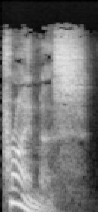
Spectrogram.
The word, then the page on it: primus stove: British English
